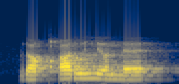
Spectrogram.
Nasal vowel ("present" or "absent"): absent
